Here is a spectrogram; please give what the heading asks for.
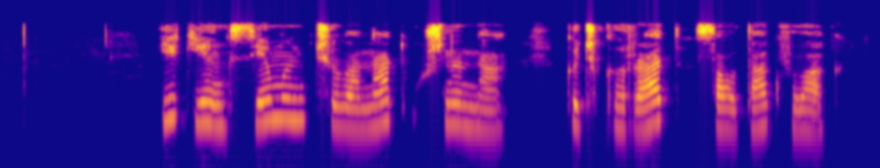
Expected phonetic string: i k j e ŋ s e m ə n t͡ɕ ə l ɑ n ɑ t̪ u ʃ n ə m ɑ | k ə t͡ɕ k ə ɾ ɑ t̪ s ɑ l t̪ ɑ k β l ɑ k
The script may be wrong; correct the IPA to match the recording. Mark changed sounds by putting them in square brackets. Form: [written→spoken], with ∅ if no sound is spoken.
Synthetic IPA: i k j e ŋ s e m ə n t͡ɕ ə l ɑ n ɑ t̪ u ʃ n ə [m→n] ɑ | k ə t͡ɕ k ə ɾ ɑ t̪ s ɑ l t̪ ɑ k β l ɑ k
